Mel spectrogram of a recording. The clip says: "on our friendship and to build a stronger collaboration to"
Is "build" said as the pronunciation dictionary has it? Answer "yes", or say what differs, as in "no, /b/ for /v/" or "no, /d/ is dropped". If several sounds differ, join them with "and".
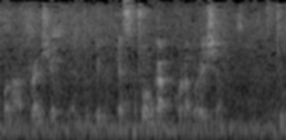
no, /d/ is dropped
